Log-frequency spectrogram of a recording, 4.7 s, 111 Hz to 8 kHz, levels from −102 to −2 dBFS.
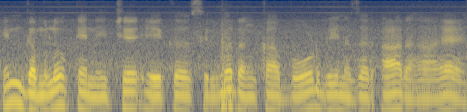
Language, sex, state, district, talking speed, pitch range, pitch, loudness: Hindi, male, Chandigarh, Chandigarh, 180 wpm, 100-120 Hz, 110 Hz, -19 LUFS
